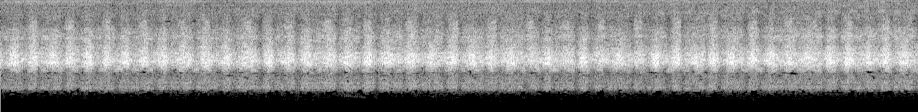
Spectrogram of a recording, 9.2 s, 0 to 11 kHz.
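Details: Cicadas singing in pine trees about 50 m above the sea at Pefkos Bay, Skiros Island, Greece, in July 2018: a continuous high, dense buzzing chorus with a fast pulsing shimmer, no other sounds; wind noise filtered out.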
